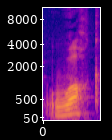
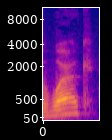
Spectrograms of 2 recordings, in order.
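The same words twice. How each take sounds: First: The r is a French throaty r. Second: The r is an English r. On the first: The speaker calls it wrong. "si vous avez des problèmes avec la prononciation du R, vous dites pas R, mais euh, re" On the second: The speaker calls it right. "au lieu de work"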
